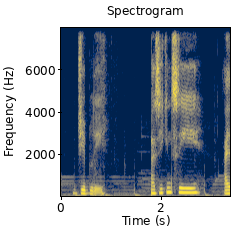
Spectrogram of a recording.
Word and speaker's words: Ghibli: I know some people out there that say Gibli. Pretty sure the correct way to say it is Ghibli.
